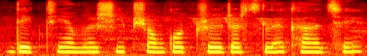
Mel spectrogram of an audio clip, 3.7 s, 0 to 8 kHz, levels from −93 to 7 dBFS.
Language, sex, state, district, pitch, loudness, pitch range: Bengali, female, West Bengal, Cooch Behar, 245 Hz, -15 LUFS, 240-245 Hz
